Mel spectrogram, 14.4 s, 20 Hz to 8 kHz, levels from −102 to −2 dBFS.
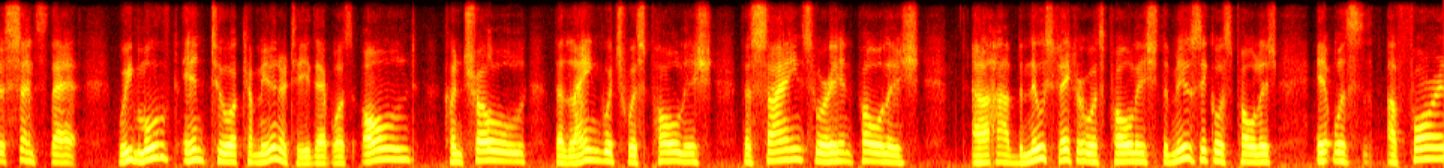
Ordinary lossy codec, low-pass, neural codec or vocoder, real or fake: Opus, 24 kbps; 7.2 kHz; codec, 16 kHz in and 24 kHz out, 0.6 kbps, FocalCodec, streaming, 2048 codes; fake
